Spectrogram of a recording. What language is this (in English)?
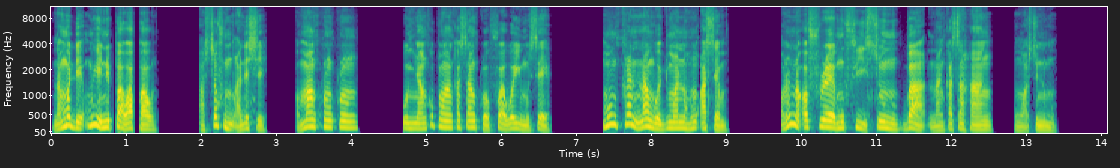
Akan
